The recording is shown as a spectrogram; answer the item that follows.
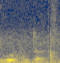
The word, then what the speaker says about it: Vorkuta: Poi dicono che si pronunci Vorkuta, c'è dibattito sulla questione.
